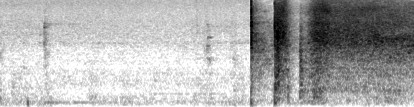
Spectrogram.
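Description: Two sharp metallic clanks about two and a half seconds in, then a loud rush of air that slowly fades. This is a railway car's air brake hoses parting from the locomotive's as the train is uncoupled, and the brake line vents.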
